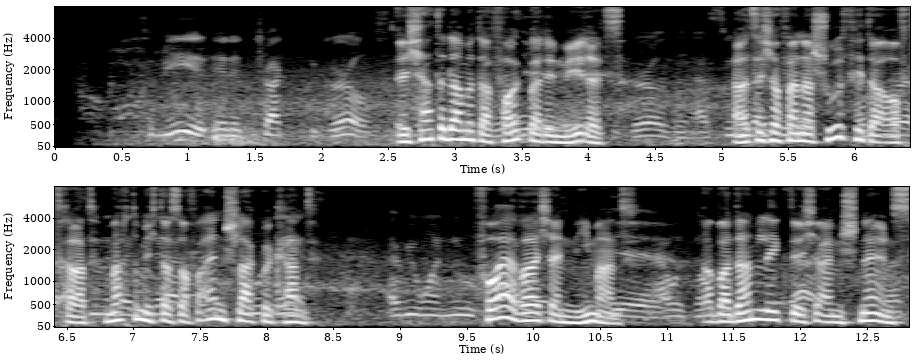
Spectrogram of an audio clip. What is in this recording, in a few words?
voice over; lets dance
